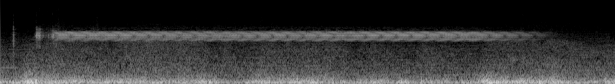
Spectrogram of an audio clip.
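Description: Sci-fi sonic screwdriver sound effect scanning a substance: a steady high whine with a slight warble. It starts about half a second in and cuts off shortly before the end, over a continuous low rumble.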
